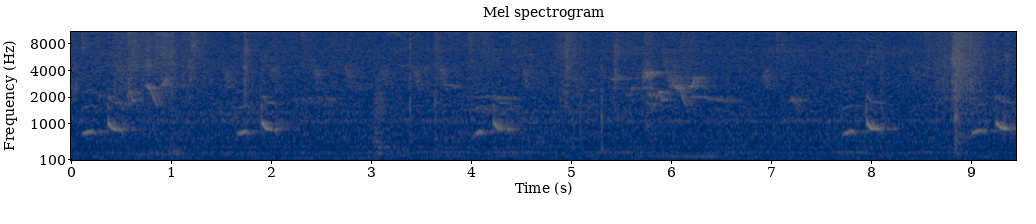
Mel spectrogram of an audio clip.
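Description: A bird repeating a short two-note call, a low note followed by a rising higher one, every one to two seconds, with fainter chirps from other birds. A few sharp clicks sound between the calls, the clearest near the end.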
